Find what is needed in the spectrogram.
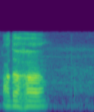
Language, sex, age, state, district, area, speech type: Sanskrit, male, 18-30, Maharashtra, Solapur, rural, read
